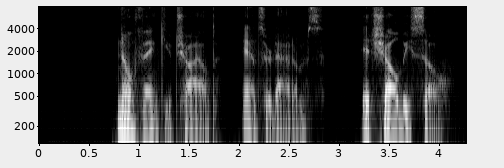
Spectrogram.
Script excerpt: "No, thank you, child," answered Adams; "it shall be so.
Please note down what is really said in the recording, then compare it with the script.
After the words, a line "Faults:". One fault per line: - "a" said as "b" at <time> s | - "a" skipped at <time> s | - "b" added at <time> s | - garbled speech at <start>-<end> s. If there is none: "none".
"No, thank you, child," answered Adams; "it shall be so.
Faults:
none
